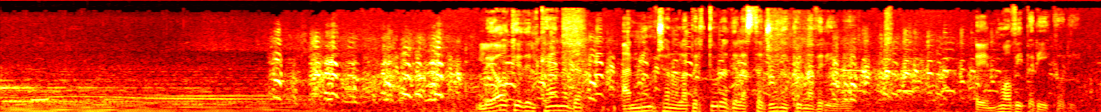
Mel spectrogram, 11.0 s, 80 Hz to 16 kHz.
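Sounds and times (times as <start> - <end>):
geese honking: 2.6 - 10.8.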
